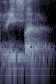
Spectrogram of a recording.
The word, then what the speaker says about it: reefer: the term is uh I hope I'm pronouncing it right reer yeah that's right so reefer is a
